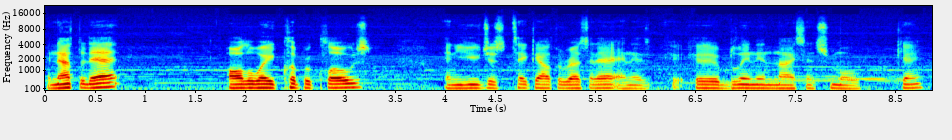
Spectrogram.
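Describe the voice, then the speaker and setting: A man in monotone, flat intonation, with long, frequent pauses and music in the background. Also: medium pitch for a man, moderate pace. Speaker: barber. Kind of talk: tutorial. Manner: stuttering; casual, instructive.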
